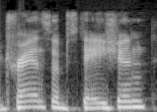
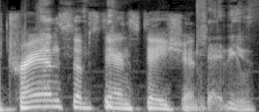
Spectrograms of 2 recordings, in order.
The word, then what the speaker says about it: transubstantiation: it's spelled D.O.G I spelled it and it's pronounced dog see I told you I'd get it so just so we're clear transubstation substances okay transubstantiation which is dude you didn't say it either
